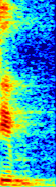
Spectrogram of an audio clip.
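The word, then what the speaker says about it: gym: Rule number 4 है, यदि 2 consonant के बीच में वाई हो तो वाई को हम ई प्रोनाउंस करते हैं, जैसे जिम।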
